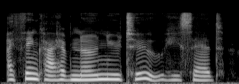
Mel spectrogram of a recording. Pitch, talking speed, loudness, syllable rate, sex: 215 Hz, 225 wpm, -16 LUFS, 4.3 syllables/s, female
